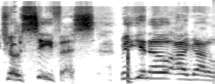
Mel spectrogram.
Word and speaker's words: Josephus: buddy i always sometimes he'll pronounce things josephius and i'm like josephus but you know i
